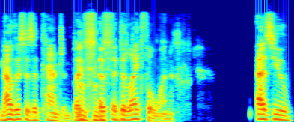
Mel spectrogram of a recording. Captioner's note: laughs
